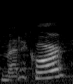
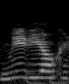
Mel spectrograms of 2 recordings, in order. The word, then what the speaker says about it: mediocre: because i thought that it was sad like medicore and still it still swear it's just mediocre doesn't sound right I'd like barely say mediocre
